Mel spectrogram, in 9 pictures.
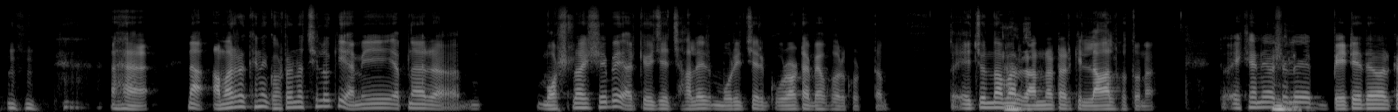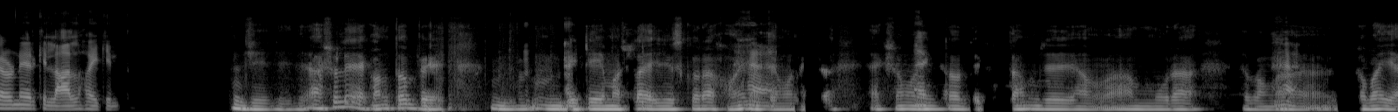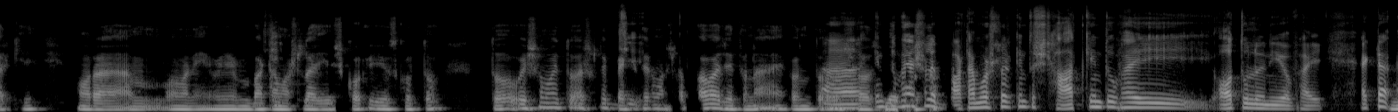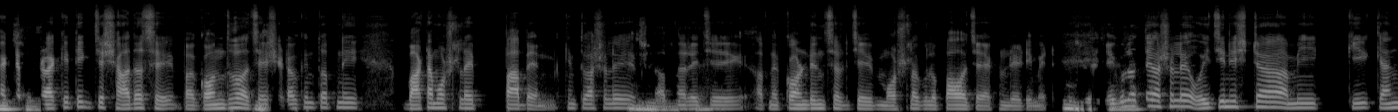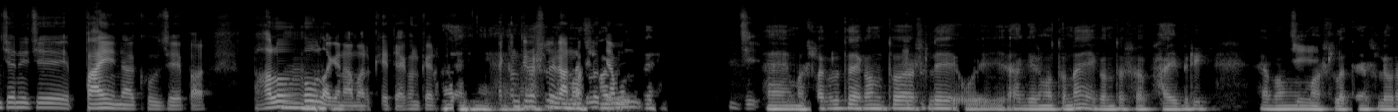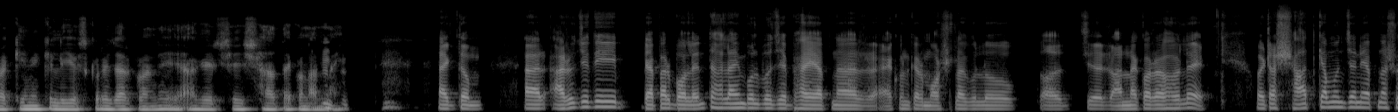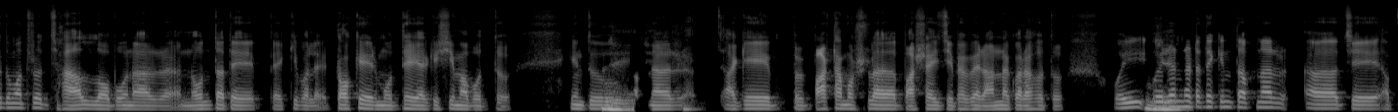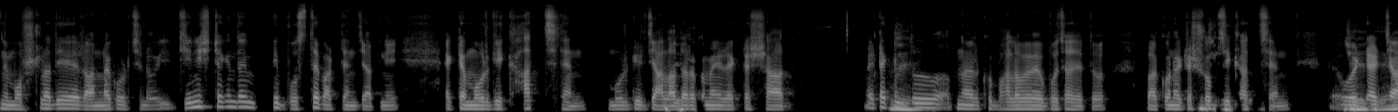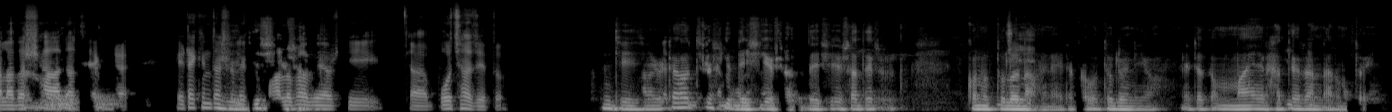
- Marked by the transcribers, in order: chuckle; static; unintelligible speech; other background noise; distorted speech; chuckle; chuckle; unintelligible speech; chuckle
- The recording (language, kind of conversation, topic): Bengali, unstructured, আপনি কীভাবে নতুন কোনো রান্নার রেসিপি শেখার চেষ্টা করেন?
